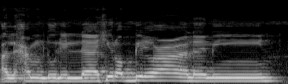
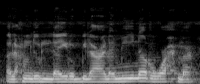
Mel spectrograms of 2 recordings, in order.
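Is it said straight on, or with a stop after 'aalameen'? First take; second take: stop; straight on. First: It stops and pauses after 'aalameen'. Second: It runs on past 'aalameen' without stopping.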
